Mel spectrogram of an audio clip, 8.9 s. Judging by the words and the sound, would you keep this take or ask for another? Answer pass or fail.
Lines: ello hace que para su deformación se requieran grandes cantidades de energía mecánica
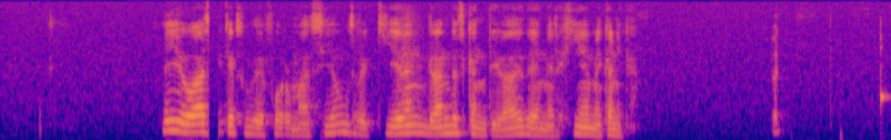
fail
